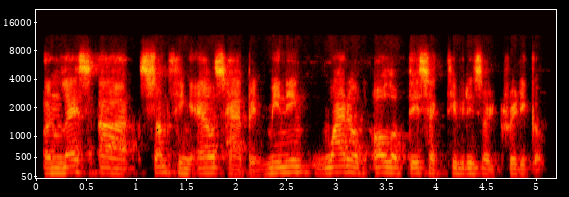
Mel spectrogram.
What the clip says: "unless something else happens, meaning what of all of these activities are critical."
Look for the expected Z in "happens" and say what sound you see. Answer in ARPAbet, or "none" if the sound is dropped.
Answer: none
